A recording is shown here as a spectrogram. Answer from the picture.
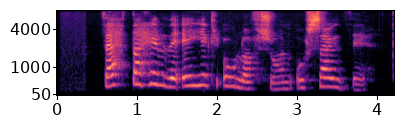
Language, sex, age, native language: Icelandic, female, 13, Icelandic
